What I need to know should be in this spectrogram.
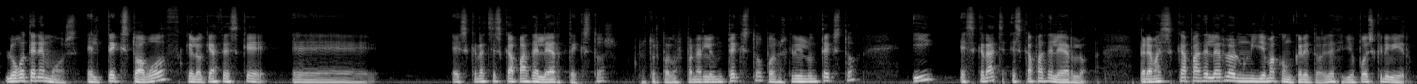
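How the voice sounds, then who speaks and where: A man with a Spain Spanish accent hosts a podcast, explaining educational software in a casual, conversational way, often restarting phrases and checking in with listeners. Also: medium pitch, brisk. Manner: relaxed, conversational, many restarts and "¿vale?" checks.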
